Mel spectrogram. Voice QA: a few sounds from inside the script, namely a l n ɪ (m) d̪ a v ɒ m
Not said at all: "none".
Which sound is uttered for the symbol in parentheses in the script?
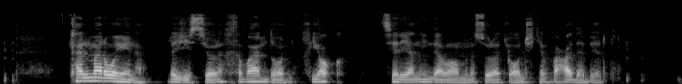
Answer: ŋ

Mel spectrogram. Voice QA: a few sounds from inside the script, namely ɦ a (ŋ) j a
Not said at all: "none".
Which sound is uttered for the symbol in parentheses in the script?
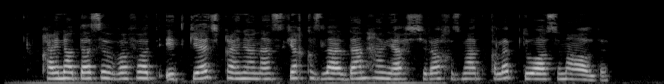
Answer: m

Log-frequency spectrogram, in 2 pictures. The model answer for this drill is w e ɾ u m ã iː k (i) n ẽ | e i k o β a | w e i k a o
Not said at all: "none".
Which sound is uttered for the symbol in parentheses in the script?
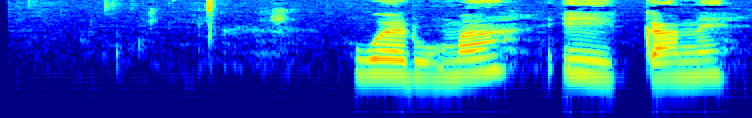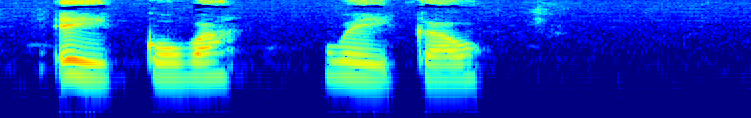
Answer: a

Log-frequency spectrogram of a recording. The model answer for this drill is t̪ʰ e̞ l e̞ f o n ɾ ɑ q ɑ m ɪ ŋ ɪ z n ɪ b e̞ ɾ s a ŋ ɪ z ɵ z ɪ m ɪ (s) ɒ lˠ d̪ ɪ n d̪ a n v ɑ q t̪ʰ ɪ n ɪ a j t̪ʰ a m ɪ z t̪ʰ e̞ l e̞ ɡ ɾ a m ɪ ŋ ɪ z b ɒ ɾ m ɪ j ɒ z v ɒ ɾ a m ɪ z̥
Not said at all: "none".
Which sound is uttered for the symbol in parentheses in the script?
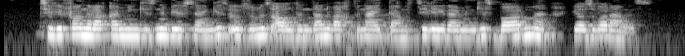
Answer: z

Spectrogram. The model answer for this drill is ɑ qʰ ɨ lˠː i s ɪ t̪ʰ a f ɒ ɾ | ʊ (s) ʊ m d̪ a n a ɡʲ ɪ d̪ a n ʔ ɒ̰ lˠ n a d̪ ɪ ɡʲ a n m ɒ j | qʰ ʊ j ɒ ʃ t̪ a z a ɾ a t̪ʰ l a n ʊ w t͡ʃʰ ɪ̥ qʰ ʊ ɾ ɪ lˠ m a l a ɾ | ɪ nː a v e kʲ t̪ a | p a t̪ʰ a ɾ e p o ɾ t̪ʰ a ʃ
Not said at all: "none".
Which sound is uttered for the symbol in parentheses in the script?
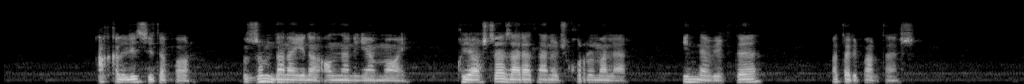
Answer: z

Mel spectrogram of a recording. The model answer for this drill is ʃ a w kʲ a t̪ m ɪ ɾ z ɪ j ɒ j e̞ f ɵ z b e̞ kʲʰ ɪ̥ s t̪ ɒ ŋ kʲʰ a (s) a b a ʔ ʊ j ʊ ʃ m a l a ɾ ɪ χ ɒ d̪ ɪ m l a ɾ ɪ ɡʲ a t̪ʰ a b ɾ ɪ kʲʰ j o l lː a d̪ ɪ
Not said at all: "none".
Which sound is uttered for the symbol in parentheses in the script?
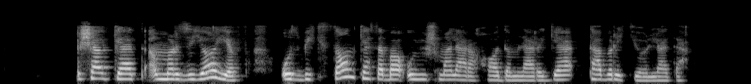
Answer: s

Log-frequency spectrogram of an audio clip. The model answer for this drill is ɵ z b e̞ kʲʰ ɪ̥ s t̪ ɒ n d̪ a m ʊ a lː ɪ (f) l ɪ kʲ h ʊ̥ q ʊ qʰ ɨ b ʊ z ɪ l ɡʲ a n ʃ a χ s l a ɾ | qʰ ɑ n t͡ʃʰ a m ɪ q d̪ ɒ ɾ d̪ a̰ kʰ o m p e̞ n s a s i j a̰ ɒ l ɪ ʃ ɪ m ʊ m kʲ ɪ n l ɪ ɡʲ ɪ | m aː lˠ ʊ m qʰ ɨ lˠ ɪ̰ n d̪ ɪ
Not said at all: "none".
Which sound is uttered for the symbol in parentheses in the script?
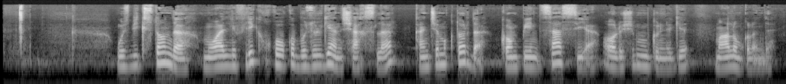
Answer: f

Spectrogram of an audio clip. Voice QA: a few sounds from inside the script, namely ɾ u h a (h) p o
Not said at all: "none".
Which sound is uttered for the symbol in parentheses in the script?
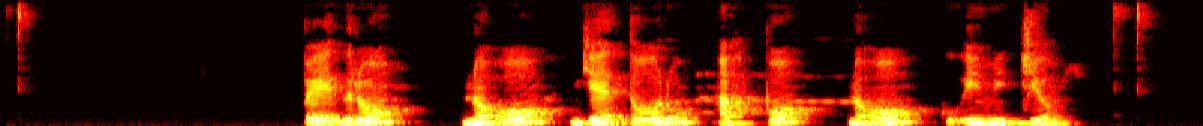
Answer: h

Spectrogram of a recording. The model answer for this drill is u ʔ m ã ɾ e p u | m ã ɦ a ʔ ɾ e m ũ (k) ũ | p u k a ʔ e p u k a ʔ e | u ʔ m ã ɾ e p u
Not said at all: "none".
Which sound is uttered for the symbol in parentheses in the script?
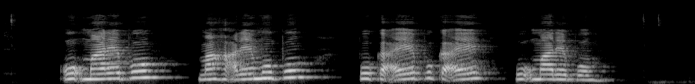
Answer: p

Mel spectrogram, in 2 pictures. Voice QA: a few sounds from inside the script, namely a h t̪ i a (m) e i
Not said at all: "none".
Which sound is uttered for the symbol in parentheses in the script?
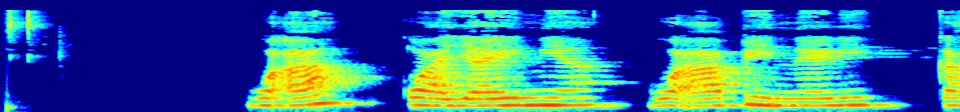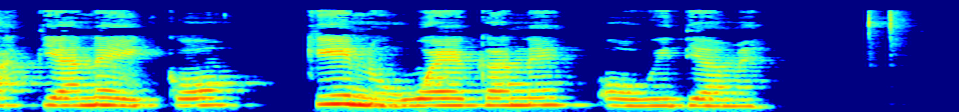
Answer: n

